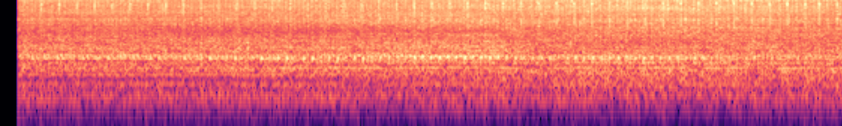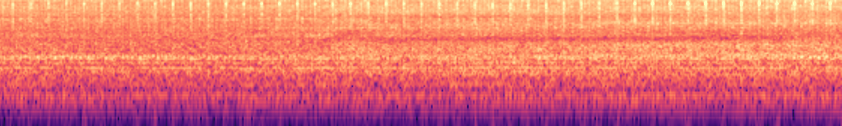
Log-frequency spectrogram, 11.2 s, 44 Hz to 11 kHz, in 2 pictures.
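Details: VW Golf V6 4motion 2.8 at warm idle: a light, fairly quick tapping, around three taps a second, riding over the engine; ticking noise when hot, origin unclear.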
